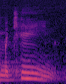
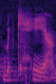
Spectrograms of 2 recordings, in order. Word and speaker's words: McCann: I think he could do better than McCain. First of all, it's McCann. If you want to say his name, do it right. McCann.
